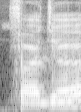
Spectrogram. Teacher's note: Contoh yang terakhir ini dalam surah Al-A'raf ayat 4 ini. Ada tanda mat bertemu hamzah dalam satu kalimah. Ini mat wajib muttasil, panjang 4 sehingga 5 harokat.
